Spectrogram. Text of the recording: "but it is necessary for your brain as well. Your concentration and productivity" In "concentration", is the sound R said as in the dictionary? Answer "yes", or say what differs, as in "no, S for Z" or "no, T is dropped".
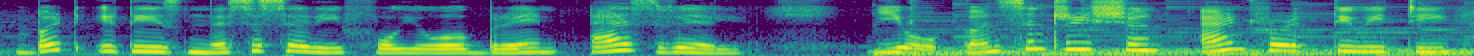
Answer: yes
